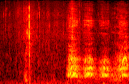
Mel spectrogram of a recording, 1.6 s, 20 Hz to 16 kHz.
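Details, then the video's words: Small dachshund (wiener dog) barking at two very large German Shepherds outdoors: a faint click, then four quick, sharp barks in a rapid burst. "My little wiener dog is barking at 2 of the biggest German Shepherds I think I've ever seen in my entire life."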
